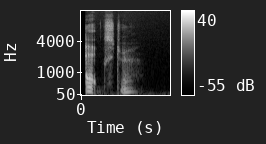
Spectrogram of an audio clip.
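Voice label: "extra", British English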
